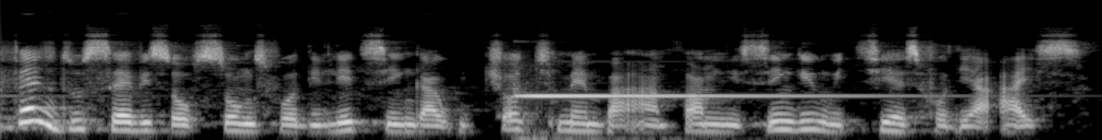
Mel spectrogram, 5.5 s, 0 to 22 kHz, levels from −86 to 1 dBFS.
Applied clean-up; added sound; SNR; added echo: none; Keyboard (musical); 6 dB; none.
